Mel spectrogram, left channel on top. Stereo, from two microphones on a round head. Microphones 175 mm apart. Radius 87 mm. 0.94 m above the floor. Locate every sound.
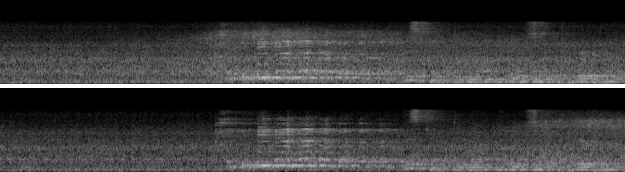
2.1 s laughter: 5° left (ahead or behind), 3.5 m; by 3.9 s 10° right (ahead or behind), 5.5 m
4.0 s a man speaking: 5° right (ahead or behind), 5 m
